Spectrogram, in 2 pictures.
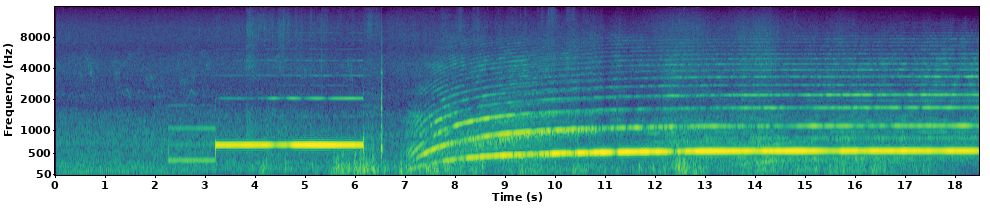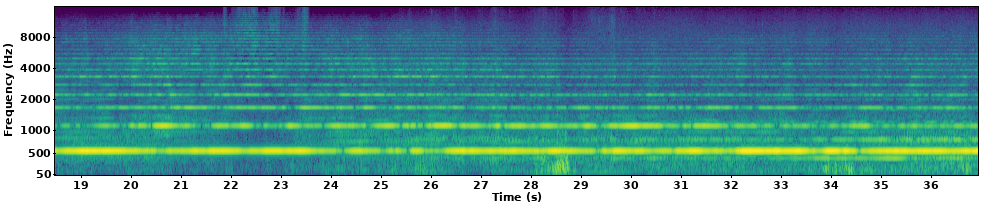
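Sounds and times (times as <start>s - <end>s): steady tone: 2.3s - 6.4s
warning siren winding up and wailing: 2.3s - 36.9s.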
